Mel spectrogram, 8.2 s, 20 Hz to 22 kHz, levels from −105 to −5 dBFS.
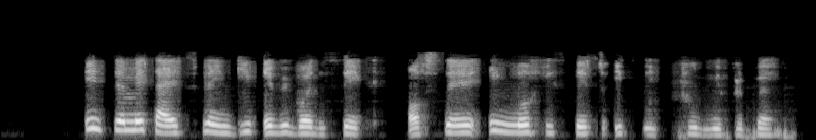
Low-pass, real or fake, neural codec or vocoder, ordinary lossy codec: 5.4 kHz; fake; codec, 16 kHz, 4 kbps, FunCodec, trained on LibriTTS, 50 frames a second; AAC, 24 kbps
